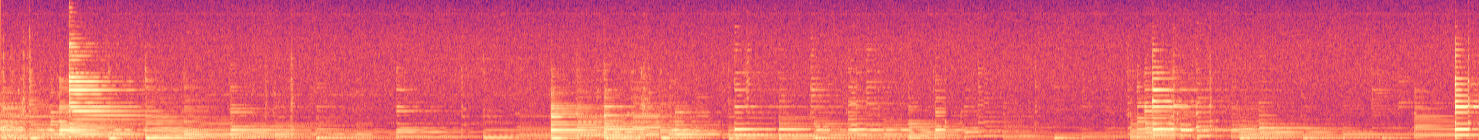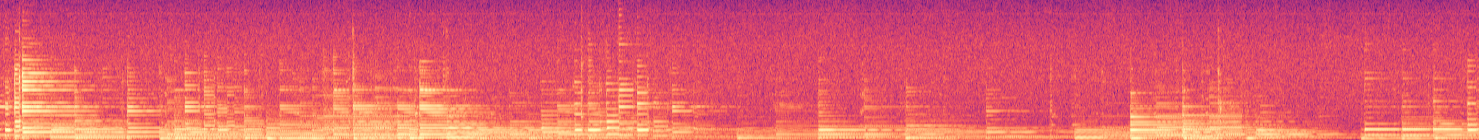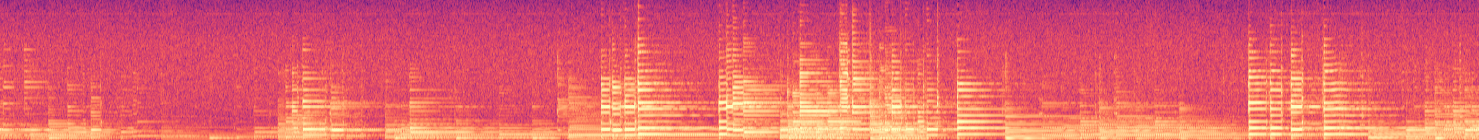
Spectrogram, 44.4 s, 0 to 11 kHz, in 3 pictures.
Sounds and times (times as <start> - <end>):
Acoustic guitar: 0.0 - 44.3.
